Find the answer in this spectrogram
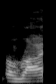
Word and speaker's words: Awry: Although people read it Ari all the time, and I guess I think people are going to mispronounce the name.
